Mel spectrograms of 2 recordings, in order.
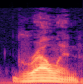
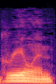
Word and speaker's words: ghrelin: in your body called ghrelin sometimes actually called greylin thanks for all of you grill anistas or grelinistas that corrected my pronunciation it's both ghrelin or grill and either one works ghrelin makes you hungry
